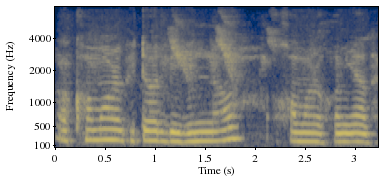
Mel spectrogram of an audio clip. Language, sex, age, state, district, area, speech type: Assamese, female, 45-60, Assam, Golaghat, rural, spontaneous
